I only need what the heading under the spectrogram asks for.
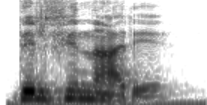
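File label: "delfinari", Azerbaijani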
